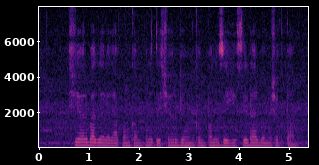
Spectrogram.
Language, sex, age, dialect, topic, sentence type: Marathi, female, 18-24, Southern Konkan, banking, statement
